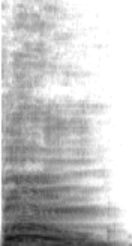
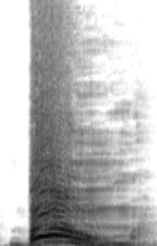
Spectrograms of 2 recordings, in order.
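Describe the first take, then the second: First: It is said quietly, without much energy. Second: It is said very loudly, with energy.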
